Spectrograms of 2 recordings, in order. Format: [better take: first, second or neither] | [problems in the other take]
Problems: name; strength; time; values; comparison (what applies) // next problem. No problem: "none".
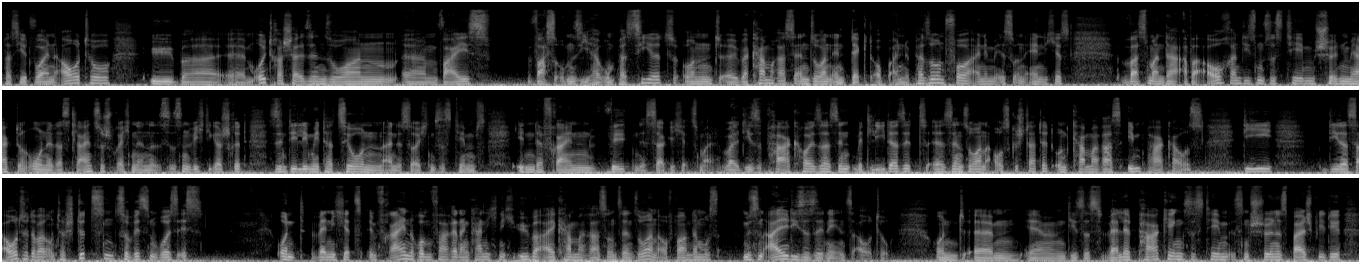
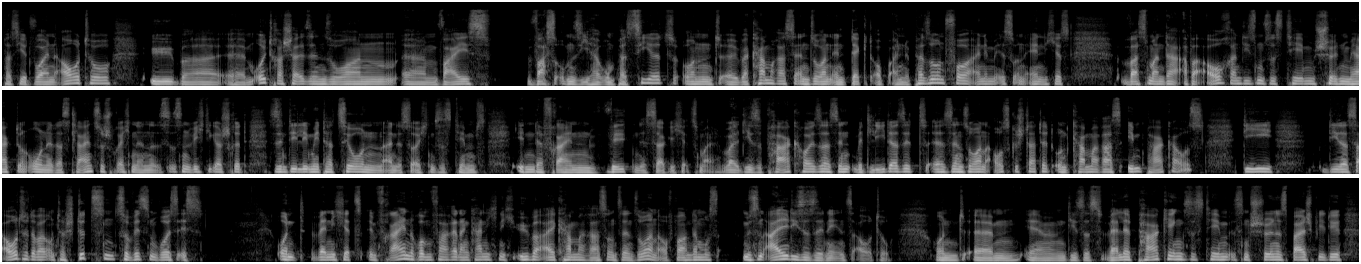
second | low rumble; faint; throughout; 25 dB below the speech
